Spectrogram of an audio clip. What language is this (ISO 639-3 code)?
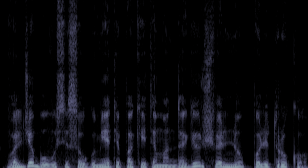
lit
